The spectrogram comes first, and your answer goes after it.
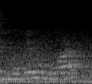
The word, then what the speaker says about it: Simone de Beauvoir: Perdón, es que va a hablar en francés. Ok. Pero se pronuncia así, Simone de Beauvoir.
